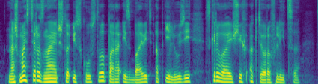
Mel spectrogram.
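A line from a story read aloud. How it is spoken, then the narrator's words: Plain. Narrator (Russian): сказал Шензи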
